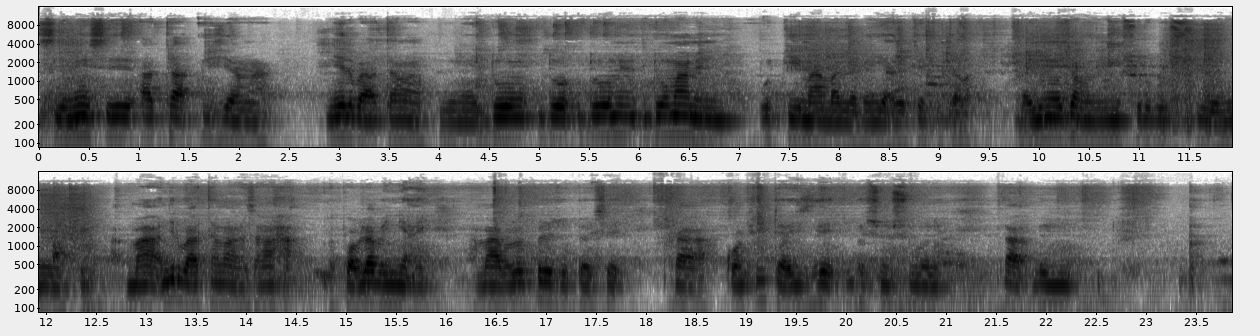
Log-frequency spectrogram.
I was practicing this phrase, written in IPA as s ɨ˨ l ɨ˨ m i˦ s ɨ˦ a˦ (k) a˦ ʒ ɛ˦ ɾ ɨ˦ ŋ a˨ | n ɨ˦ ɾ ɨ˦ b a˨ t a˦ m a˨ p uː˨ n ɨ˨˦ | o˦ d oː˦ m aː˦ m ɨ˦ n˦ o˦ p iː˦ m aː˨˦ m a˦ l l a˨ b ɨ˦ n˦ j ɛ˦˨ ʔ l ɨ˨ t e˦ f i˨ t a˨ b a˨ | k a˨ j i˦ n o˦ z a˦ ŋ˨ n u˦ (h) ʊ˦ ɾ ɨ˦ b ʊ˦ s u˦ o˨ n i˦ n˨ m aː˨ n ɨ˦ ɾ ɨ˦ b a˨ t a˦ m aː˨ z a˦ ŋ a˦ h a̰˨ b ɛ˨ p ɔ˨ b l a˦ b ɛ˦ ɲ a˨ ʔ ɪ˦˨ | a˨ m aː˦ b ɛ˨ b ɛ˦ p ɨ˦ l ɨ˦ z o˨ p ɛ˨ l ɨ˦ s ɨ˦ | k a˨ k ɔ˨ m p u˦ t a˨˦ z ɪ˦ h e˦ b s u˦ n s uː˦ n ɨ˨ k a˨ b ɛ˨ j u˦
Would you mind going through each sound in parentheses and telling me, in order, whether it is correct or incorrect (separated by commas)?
incorrect, incorrect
